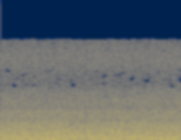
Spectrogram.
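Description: Snowmelt waterfall near a roadside, heard as a steady, broad rushing roar of falling water with no breaks and no voices.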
